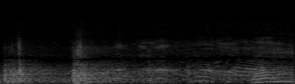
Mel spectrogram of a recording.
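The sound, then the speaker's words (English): Heavy doors are opened to let Jesus of Nazareth in, swinging open with two dull, booming thuds early on, followed by a low rumbling, shuffling noise and faint indistinct voices in the background. “Open the doors.”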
